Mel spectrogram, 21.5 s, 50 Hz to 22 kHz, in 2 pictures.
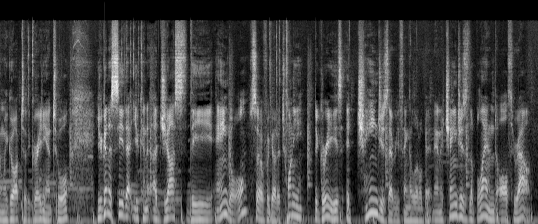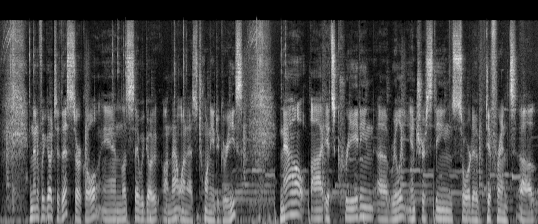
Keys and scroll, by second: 5.1-5.9 typing, 14.2 2, 14.6 Tab.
